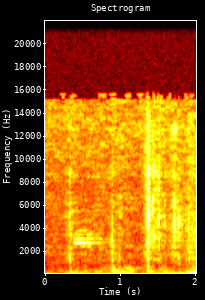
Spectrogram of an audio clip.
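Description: Computer keyboard being typed on: a few separate key clicks over a low steady hum.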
